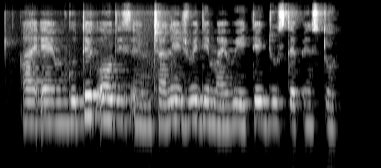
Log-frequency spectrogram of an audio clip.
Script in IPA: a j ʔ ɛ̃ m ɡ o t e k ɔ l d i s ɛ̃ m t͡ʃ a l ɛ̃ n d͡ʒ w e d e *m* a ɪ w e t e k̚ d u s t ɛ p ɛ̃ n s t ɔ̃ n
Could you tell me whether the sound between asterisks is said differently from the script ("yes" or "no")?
no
